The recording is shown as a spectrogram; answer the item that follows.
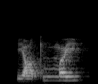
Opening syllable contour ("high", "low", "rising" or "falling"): low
